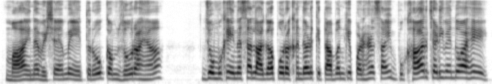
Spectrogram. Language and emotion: Sindhi, fearful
